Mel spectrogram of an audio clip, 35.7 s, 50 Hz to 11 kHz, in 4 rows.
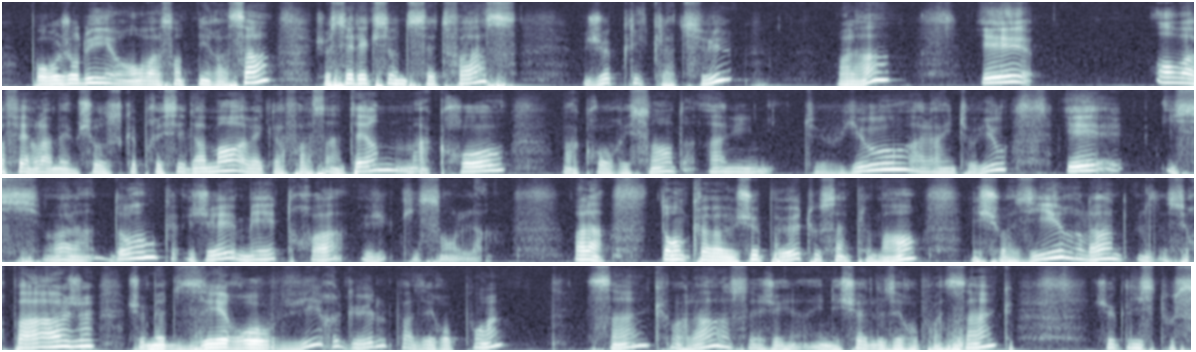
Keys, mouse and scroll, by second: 0.0 click, 0.6 drag, 4.6 click, 5.8 click, 7.1 click, 7.8 click, 9.0 click, 9.7 click, 11.9-12.9 drag, 14.1 click, 17.6 click, 18.3 click, 18.8 click, 19.4-19.9 scroll down 1, 19.4 click, 20.9-22.4 drag, 23.3-24.1 scroll down 1, 24.1-24.5 scroll down 1, 24.5 click, 25.3 click, 27.0 click, 28.2-28.9 typing, 30.7-31.1 typing, 31.4 Return, 32.7-34.5 scroll up 1, 32.7 typing, 34.5-35.7 drag.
